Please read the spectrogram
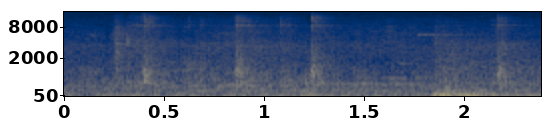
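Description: Table tennis ball clicking on a table or bat three times, about every half second, over the chatter of a busy sports hall. A dull thump comes near the end.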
